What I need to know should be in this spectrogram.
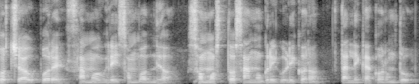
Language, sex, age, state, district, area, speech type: Odia, male, 18-30, Odisha, Kandhamal, rural, read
